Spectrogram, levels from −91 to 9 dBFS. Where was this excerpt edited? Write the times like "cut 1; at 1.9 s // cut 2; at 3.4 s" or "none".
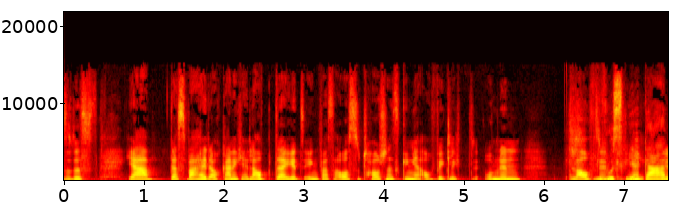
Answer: none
